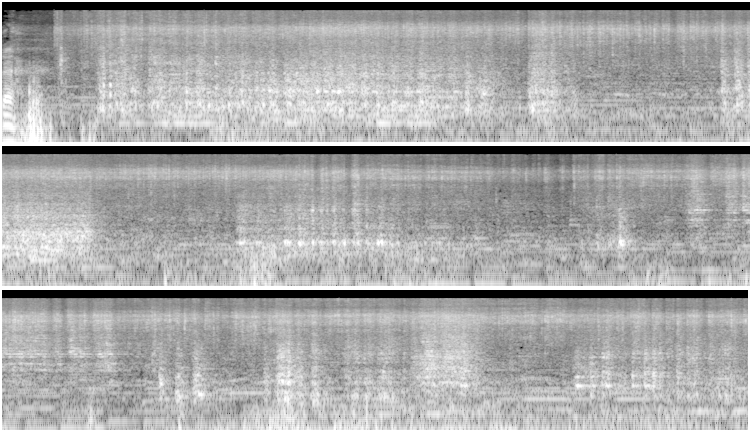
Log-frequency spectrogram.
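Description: Water from a garden hose spraying over a motorcycle to rinse off soap: a continuous hiss and splash that rises and falls as the spray is moved around the bike.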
